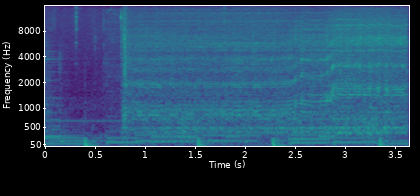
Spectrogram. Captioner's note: whirring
